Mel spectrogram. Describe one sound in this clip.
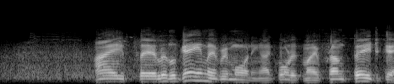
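A man speaks clearly and calmly nearby.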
